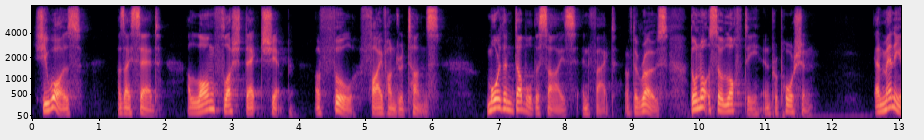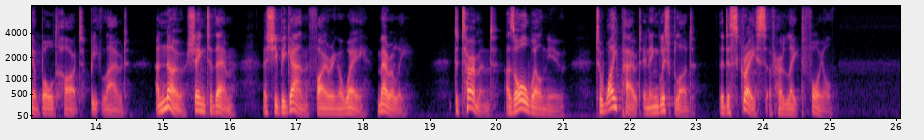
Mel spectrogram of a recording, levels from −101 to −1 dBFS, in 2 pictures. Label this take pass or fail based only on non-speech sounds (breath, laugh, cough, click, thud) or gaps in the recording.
pass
